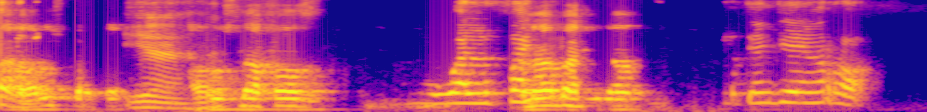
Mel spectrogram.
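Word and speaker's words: والفجر: Tapi di waqaf ra wal fajr jadinya tebal, tafkhim.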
